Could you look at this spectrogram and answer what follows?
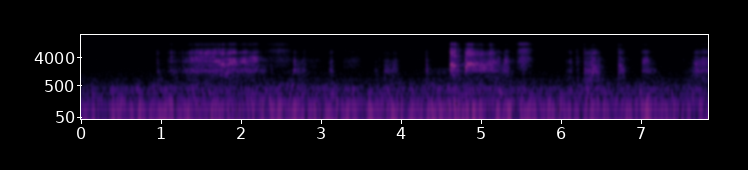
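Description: Faint scratching of a felt-tip marker drawn across cardboard, in several separate strokes: a longer one about a second in, then a run of short ones past the middle.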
